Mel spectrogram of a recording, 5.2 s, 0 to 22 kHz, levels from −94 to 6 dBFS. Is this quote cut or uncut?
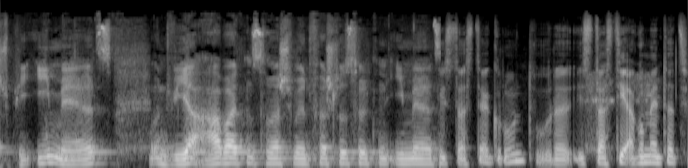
cut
